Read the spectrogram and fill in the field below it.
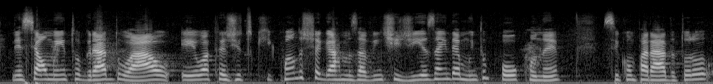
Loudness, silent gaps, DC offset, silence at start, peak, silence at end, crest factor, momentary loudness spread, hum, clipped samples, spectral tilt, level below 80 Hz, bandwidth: -21 LUFS; none; under 0.1%; 0 s; -4 dBFS; 0 s; 18 dB; 9 LU; none; under 0.1%; -2.5 dB/octave; -42 dBFS; 17 kHz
